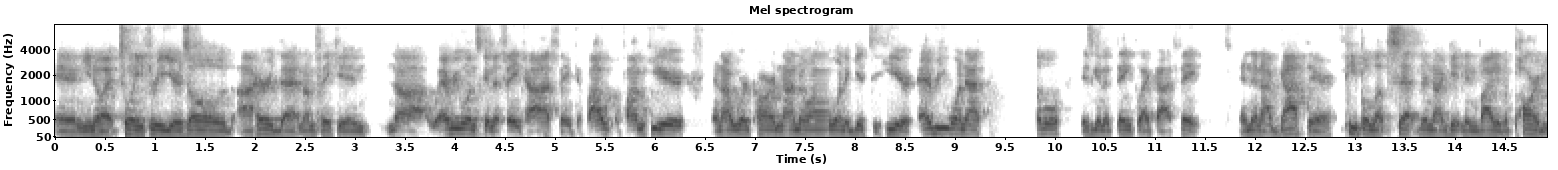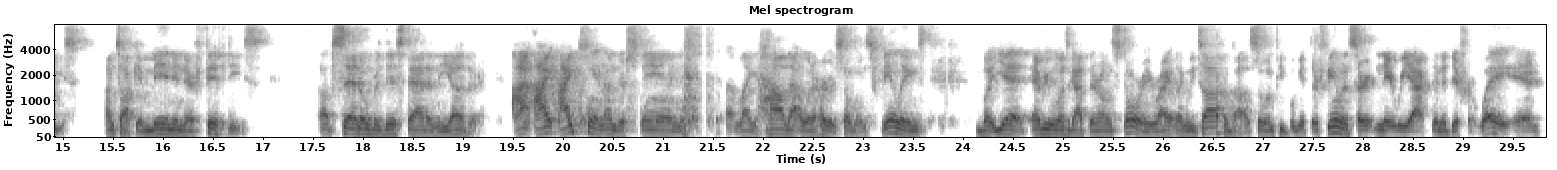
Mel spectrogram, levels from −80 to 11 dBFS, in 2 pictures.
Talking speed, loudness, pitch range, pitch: 230 wpm, -22 LUFS, 110-130 Hz, 120 Hz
